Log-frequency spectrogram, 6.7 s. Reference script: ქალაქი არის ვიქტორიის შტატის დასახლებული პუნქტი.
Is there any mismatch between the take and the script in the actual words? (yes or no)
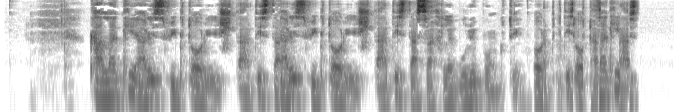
yes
